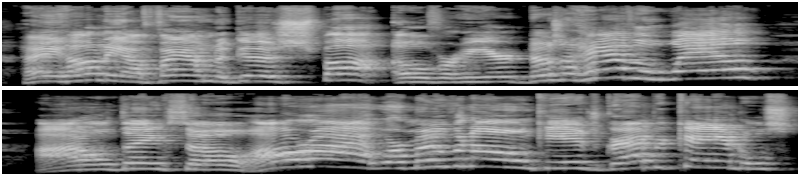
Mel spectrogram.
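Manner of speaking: rally the family to move on. Retold or imitated.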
